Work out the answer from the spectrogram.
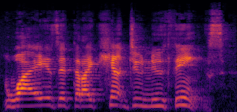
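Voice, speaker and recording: A woman's voice: medium pitch, unhurried. A woman in her fifties talking casually and candidly in a motivational vlog, emphatic and given to acting out remarks. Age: 50s. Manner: animated and emphatic, acts out imagined remarks; candid, conversational. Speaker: video creator and channel host.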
